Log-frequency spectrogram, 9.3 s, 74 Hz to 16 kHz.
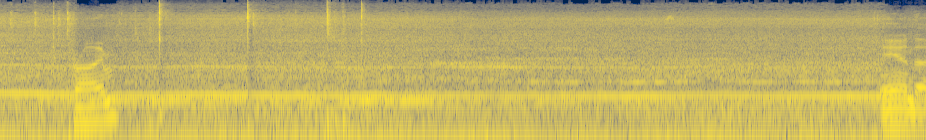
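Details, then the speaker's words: Pool pump restarted after cleaning the Hayward SwimClear 200 cartridge filter with the air relief valve open: steady, constant motor hum as it pulls itself into prime; sounds healthy. "This pump will catch prime by itself, so you don't have to worry about it."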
